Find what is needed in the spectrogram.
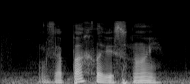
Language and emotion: Russian, positive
